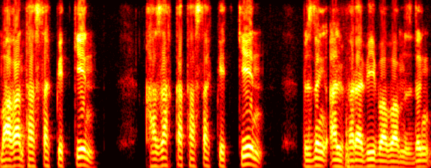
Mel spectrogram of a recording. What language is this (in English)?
Turkish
